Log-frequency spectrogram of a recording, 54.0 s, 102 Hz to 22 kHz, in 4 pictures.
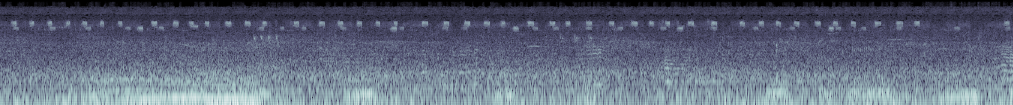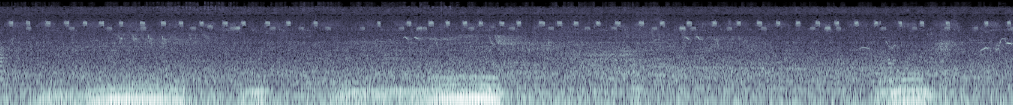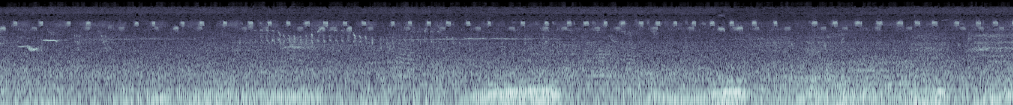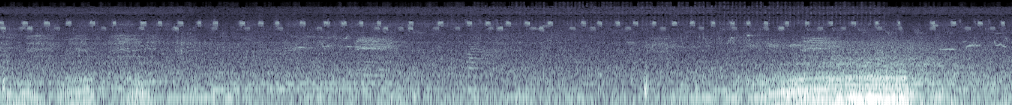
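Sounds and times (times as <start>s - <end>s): cricket chirping: 0.0s - 54.0s.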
